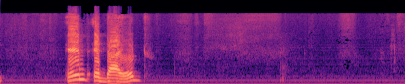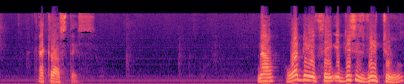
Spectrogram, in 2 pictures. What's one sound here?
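A middle-aged man speaks calmly and close by, in short bursts with pauses.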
